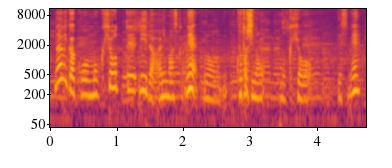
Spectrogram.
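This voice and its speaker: Female radio show navigator, mid-pitched, lively, polite chatty hosting. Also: brisk. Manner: polite, conversational. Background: music.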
